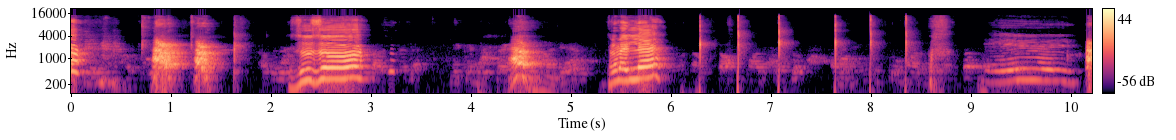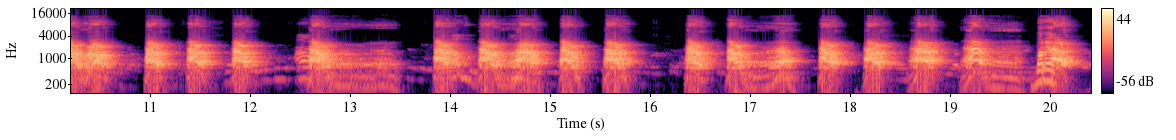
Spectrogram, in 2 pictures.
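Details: A 3-month-old Rottweiler puppy gives a rapid run of short, high, yappy barks after a person talks and snaps fingers.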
